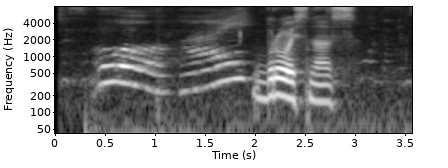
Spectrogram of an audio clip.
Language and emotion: Russian, neutral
